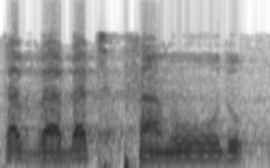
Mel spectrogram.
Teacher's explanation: bacaan jumhur tidak mengidghamkan ta ke fa, jadi dibaca dengan dari makhraj masing-masing.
